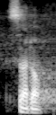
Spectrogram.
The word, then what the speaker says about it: subtle: Subtle. Subtle, I don't know how to pronounce Subtle. it. It's spelled subtle, but we say subtle.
